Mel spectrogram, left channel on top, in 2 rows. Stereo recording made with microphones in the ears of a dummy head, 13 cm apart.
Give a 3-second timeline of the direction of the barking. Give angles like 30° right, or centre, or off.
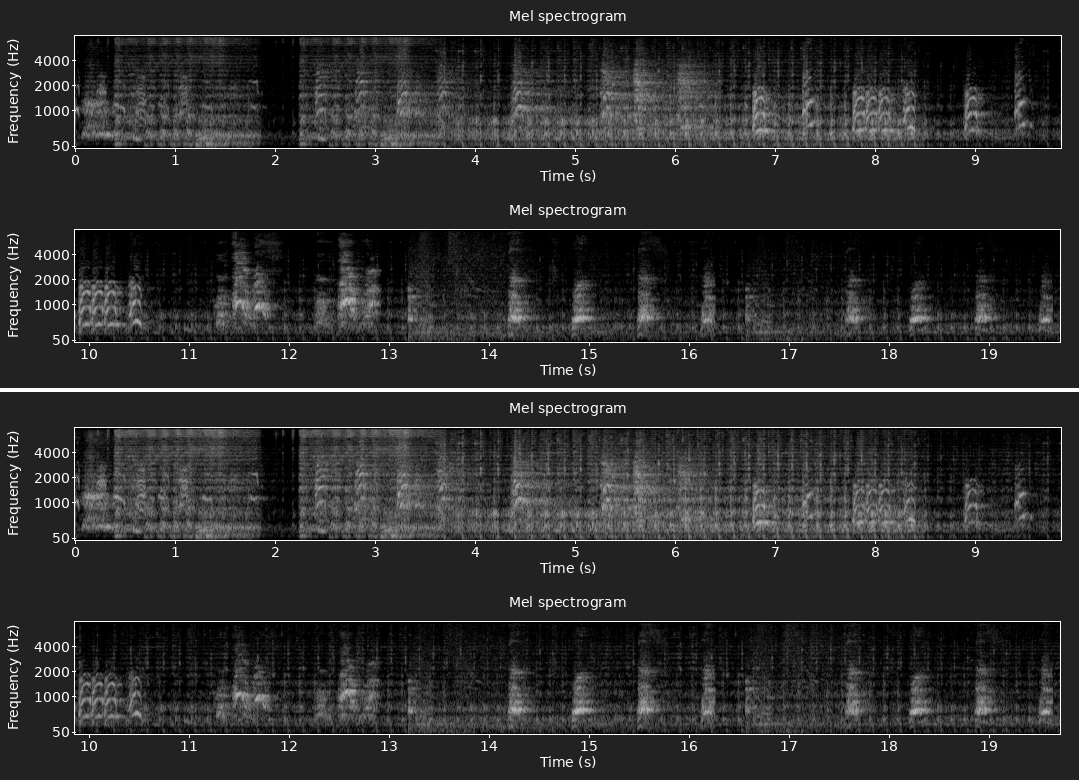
50° right, 30° right, 40° left, 60° left, 20° left, 30° right, 40° right.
